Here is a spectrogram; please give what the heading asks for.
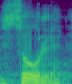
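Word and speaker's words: soul: इसे साउल नहीं, सोल।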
